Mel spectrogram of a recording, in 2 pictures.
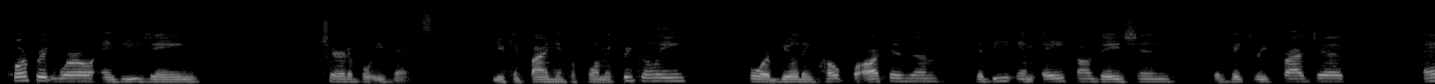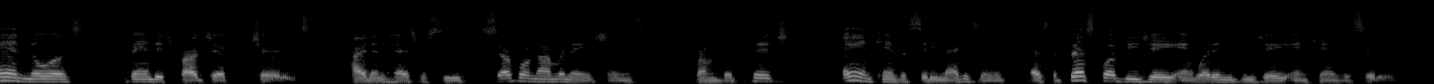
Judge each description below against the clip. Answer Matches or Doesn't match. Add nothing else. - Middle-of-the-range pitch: Doesn't match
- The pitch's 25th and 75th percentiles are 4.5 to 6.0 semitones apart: Matches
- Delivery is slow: Matches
